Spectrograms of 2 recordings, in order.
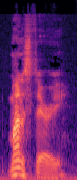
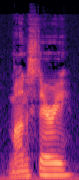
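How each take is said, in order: First: MONASTERY falling to a low finish; Monastery dropped low and final; settled statement. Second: MONASTERY lifted as a question; questioning tune. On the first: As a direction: say Monastery as a confirmed answer. Confirms the word to themselves. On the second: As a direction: say Monastery as if unsure of the word. Tries the word out, questioning. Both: Real, not acted.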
